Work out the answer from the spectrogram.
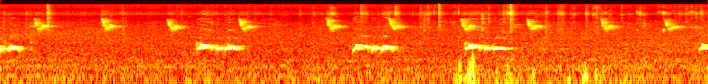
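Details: Crossbred zebra dove, a prospect for singing competitions, repeats rolling coo phrases every couple of seconds while another bird keeps up steady high, falling chirps about once a second.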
